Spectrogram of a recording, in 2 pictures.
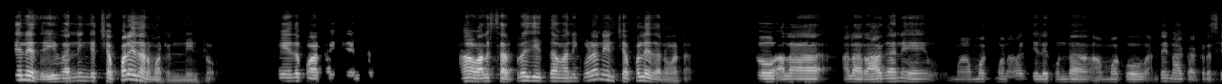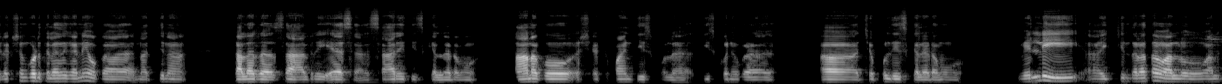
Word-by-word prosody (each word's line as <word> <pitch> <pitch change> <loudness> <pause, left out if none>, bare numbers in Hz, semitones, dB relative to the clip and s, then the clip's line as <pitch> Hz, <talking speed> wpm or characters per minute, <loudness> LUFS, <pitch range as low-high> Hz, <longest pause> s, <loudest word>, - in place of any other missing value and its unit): తెలీదు. 210 - +5
ఇవన్నింక 170 +4 -1
చెప్పలేదనమాట. 130 - +5
నేను 95 +1 -13
ఇంట్లో. 100 - -18 0.8
ఏదో 170 +1 +1
పార్ 145 0 +7
టైమ్ 150 - -10
చేద్దాం. 140 0 -11 0.9
ఆ! - - +6
వాళ్ళకి 150 +1 +7
సర్ప్రైజ్ 175 +6 +4
ఇద్దామని 155 -1 0
కూడా 220 - +2
నేను 200 -6 -2
చెప్పలేదనమాట. 130 - 0 0.7
సో, 140 - -3 0.2
అలా 130 +1 -1 0.5
అలా 130 -1 0
రాగానే 145 +2 +1 0.5
మా 115 - -14
అమ్మకు 130 +1 -11
మా - - -10
నాన్నకు 125 +1 -14
తెలీకుండా 125 0 -7 0.2
అమ్మకు 125 +1 -9 0.2
అంటే 145 +4 -12
నాకక్కడ 115 -4 -11
సెలక్షన్ 165 +6 -10
కూడా 165 0 +4
తెలీదు 140 0 -2
కానీ, 175 +6 -3
ఒకా 125 -1 -6 0.3
నచ్చిన 130 +3 -11 0.7
కలర్ 125 0 +4 0.2
సాలరీ 115 +2 -1
ఆహ్, - - +1
స - - -23 0.3
సారీ 120 +2 -4
తీసుకెళ్లడం. 110 -1 -9 0.5
నాన్నకు 130 0 +5 0.3
షర్ట్, - - -18
ప్యాంట్ 125 -1 -6
తీసుకోలే 110 -2 -13 0.2
తీసుకొని 125 -1 -13
ఒక 115 - -6 0.8
ఆహ్, 115 -1 +3
చెప్పులు 135 - -8
తీసుకెళ్లడము. 115 -2 -7 0.8
వెళ్ళి 355 0 +4 0.4
ఆహ్, 130 -1 -9
ఇచ్చిన 140 +4 -16
తర్వాత 150 +4 0
వాళ్ళు 135 -1 +2 0.2
వాళ్ళు 130 +1 -8
130 Hz, 135 wpm, -23 LUFS, 120-150 Hz, 0.9 s, పార్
